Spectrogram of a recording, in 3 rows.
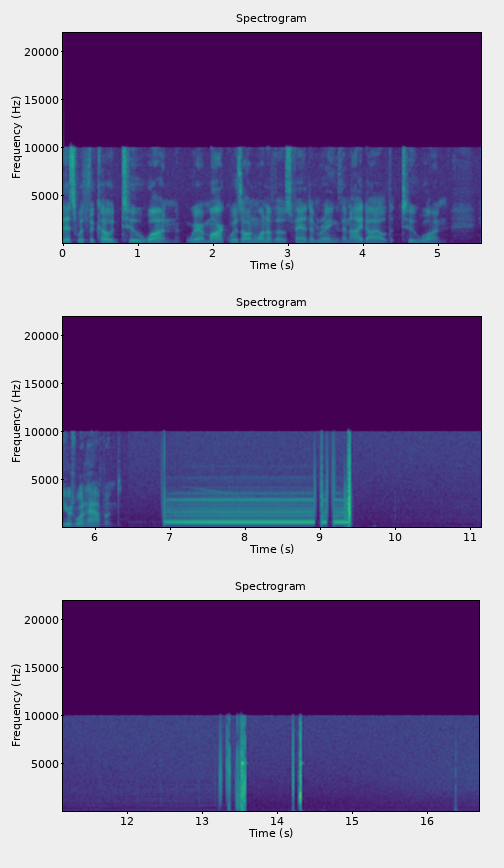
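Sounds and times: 
speech: 0.0 - 8.5
quiet hissy silent telephone line: 6.8 - 14.6
steady telephone line tone: 6.9 - 9.4.

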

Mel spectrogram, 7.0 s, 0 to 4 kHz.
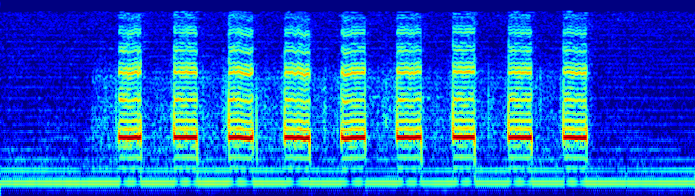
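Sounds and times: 
constant low hum: 0.0 - 6.9
American telephone engaged tone beeps: 1.2 - 5.9.

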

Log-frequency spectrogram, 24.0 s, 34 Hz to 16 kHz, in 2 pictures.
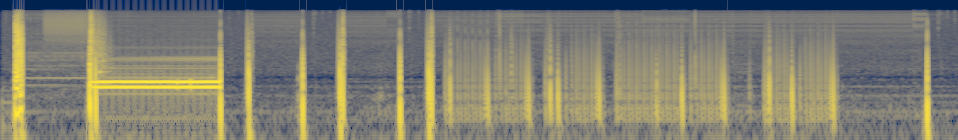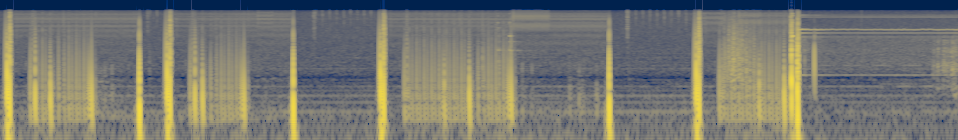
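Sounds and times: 
loud buzzing telephone exchange tone: 0.0 - 15.7, 16.7 - 19.6, 20.6 - 23.9
steady telephone exchange tone: 0.4 - 2.8, 21.9 - 23.9
scattered sharp clicks of a telephone exchange: 3.1 - 10.6, 11.4 - 18.5, 19.1 - 22.2.

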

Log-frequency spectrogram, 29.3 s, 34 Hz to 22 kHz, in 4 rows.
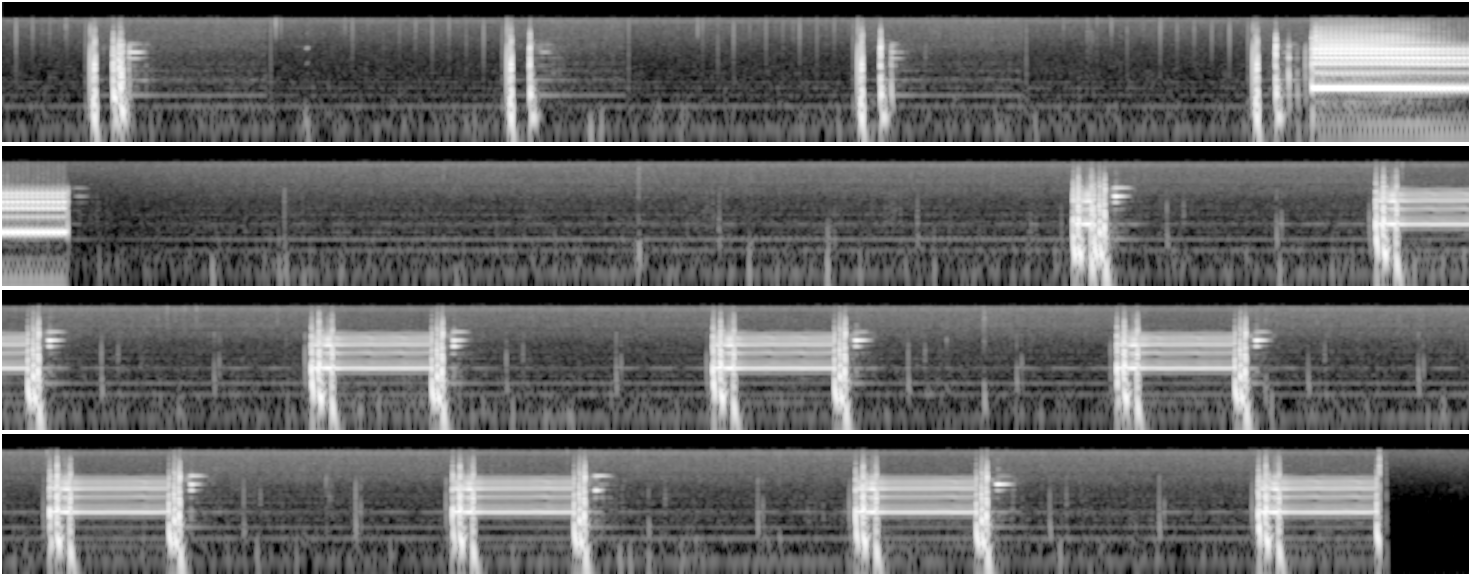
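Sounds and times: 
telephone trunk line N1 carrier noise with low hum and hiss: 0.0 - 29.3
harsh buzzy pulsing tone on a telephone trunk line: 6.3 - 7.8, 12.7 - 13.1, 14.2 - 15.1, 16.2 - 17.1, 18.2 - 19.1, 20.2 - 21.1, 22.2 - 23.2, 24.2 - 25.2, 26.2 - 27.2, 28.2 - 29.0.

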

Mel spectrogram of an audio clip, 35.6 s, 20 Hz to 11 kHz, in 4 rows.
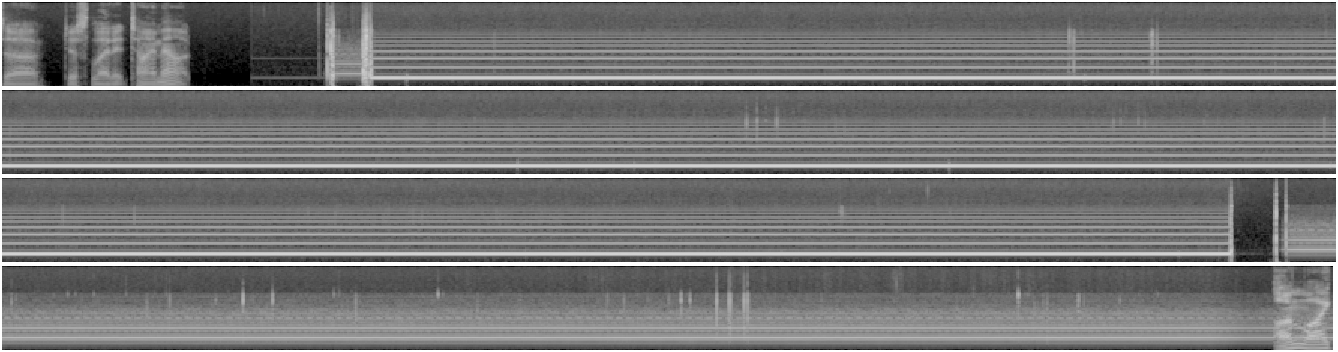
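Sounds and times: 
speech: 0.0 - 1.3, 35.4 - 35.5
buzzy telephone exchange dial tone with strong harmonics: 2.1 - 35.2.

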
